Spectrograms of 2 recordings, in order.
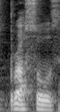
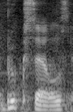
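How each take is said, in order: First: Brussels as "BRUSS-ulz"; English pronunciation. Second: Bruxelles as "brook-SELL", with a "ks"; French pronunciation. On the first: Streamer explaining the Flemish or English name, English pronunciation of Brussels. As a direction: say "Brussels" with English vowels and a plain s. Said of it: "what they say in Flemish or English". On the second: Streamer explaining the French name, French pronunciation of Bruxelles. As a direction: say "Bruxelles" the French way, stress at the end. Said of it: "is what they say in French". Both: Shown as a demonstration.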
